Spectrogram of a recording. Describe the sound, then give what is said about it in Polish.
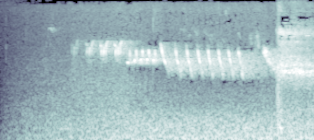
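Birds sing in a high, rapid run of chirping trill notes that rise out of a steady low background hiss, followed by a brief sharper burst near the end. “Spłoszysz ptaszki. Śpiewają w Muzeum Narodowym w Warszawie na wystawie Józef Chełmoński.”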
